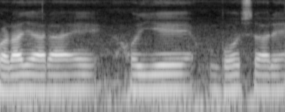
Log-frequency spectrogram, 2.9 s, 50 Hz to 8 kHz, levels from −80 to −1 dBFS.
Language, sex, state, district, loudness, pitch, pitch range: Hindi, male, Himachal Pradesh, Shimla, -17 LUFS, 135 Hz, 130-135 Hz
